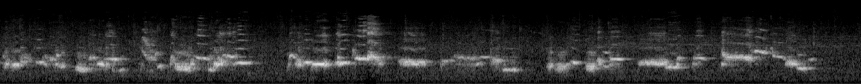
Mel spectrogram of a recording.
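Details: Young magpie still learning to sing, giving a long, uneven sequence of fluty warbles, whistles and burbling notes in bursts of about two seconds with short pauses, occasionally rising into thin, higher squeaks.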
